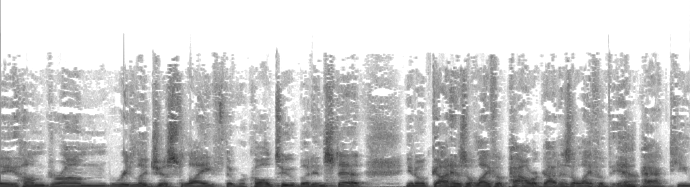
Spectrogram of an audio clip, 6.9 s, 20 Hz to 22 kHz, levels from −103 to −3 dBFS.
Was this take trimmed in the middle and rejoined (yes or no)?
yes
